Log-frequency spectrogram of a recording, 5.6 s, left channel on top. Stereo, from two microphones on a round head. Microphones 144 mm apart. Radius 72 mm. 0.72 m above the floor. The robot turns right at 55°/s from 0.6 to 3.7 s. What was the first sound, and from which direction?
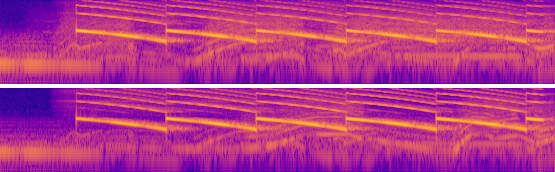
A fire alarm, 125° left.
